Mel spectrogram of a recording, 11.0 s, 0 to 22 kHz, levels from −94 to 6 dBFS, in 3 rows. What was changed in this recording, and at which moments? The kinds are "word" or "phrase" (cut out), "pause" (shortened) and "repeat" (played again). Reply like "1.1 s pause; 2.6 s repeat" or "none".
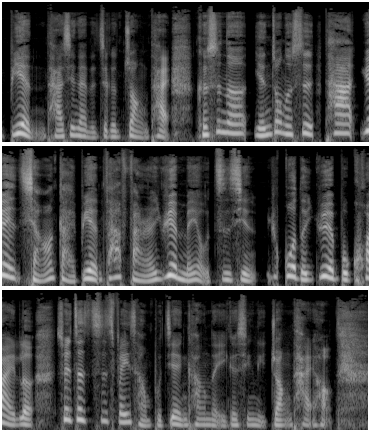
3.2 s pause

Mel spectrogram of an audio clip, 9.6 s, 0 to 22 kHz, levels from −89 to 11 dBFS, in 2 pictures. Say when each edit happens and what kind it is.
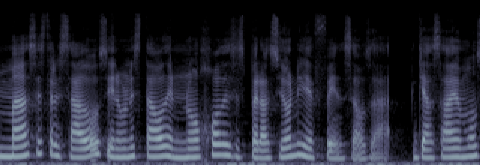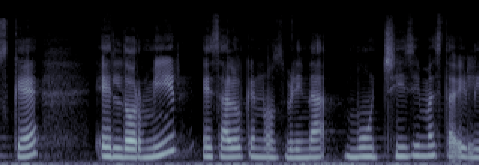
none

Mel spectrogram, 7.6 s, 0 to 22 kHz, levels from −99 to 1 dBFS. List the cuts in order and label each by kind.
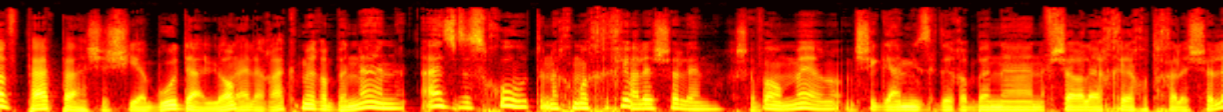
1.5 s word; 2.9 s word; 3.9 s word; 4.7 s word; 5.3 s word; 5.8 s word; 6.5 s word

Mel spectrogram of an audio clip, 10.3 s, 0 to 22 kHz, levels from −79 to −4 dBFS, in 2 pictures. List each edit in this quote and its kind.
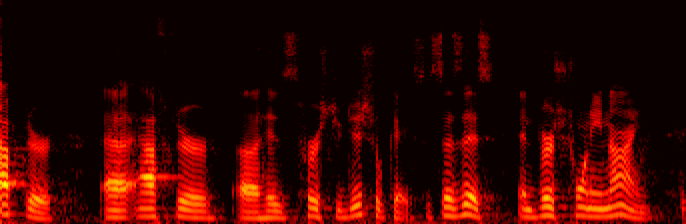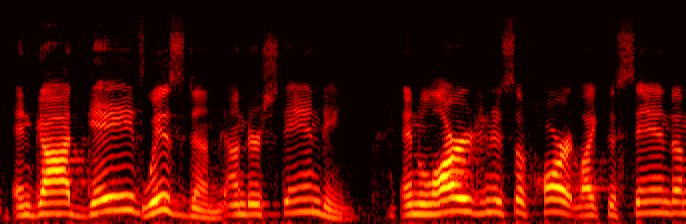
1.7 s pause; 2.2 s word; 6.2 s word; 6.8 s phrase

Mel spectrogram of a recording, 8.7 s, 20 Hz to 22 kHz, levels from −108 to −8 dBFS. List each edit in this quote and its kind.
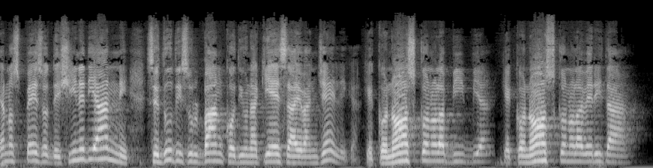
4.8 s pause; 6.6 s pause

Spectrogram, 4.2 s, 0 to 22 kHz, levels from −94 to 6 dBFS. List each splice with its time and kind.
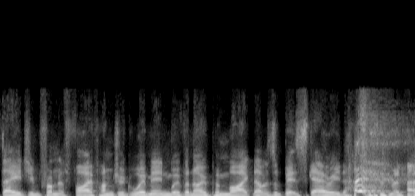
none

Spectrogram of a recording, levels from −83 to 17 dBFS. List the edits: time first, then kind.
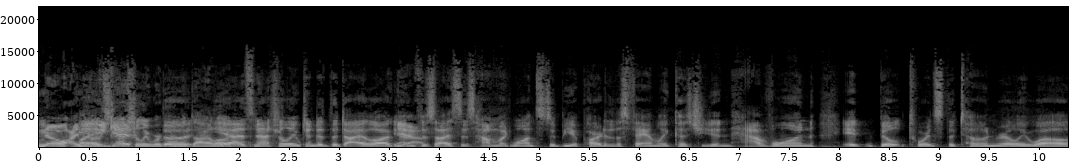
2.6 s word; 3.5 s word; 4.7 s word

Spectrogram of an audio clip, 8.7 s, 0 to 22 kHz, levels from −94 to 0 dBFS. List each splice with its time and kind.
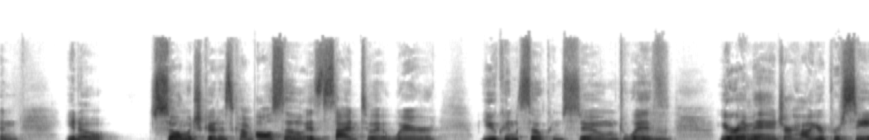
2.5 s phrase; 3.2 s word; 5.2 s word

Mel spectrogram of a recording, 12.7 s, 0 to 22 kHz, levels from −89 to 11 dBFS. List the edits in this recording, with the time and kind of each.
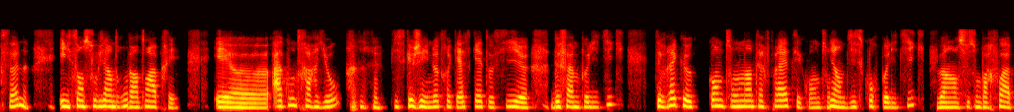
1.6 s word; 10.4 s word; 11.7 s word

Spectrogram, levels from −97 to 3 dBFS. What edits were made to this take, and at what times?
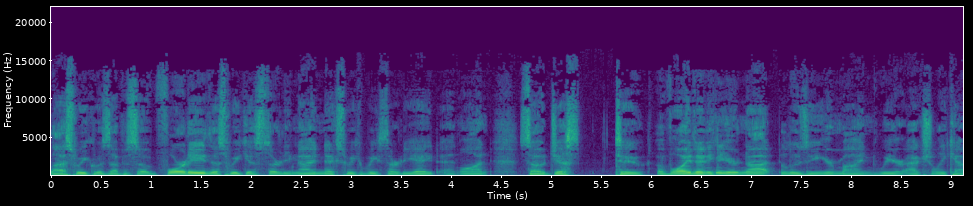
4.1 s word; 6.0 s pause; 6.6 s word; 7.3 s word

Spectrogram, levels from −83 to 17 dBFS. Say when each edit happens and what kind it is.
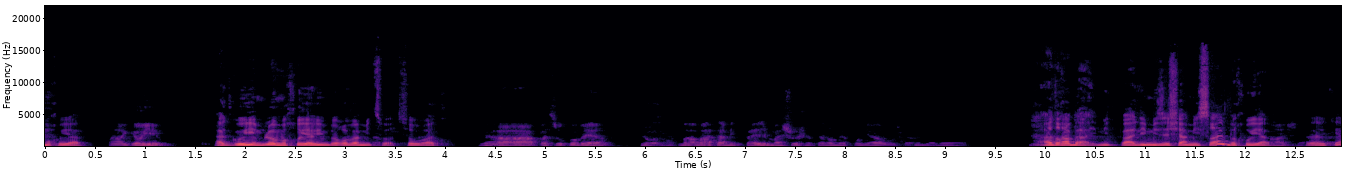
none

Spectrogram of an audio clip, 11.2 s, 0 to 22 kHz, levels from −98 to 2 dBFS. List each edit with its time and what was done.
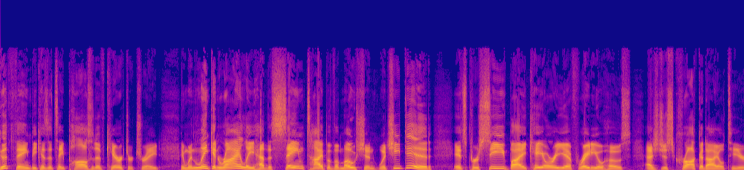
none

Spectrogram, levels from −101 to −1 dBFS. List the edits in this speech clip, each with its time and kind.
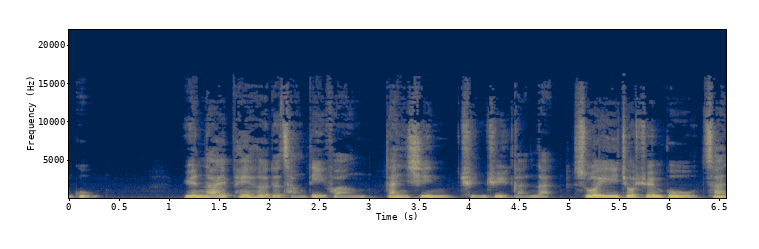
5.0 s pause

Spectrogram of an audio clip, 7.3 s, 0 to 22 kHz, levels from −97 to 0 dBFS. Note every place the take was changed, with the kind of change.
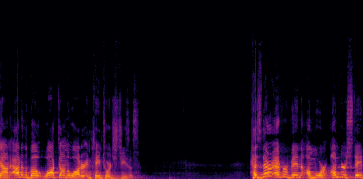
none

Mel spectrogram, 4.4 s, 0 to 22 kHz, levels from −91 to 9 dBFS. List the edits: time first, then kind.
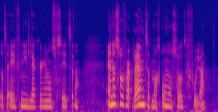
1.1 s word; 2.6 s phrase; 3.2 s word

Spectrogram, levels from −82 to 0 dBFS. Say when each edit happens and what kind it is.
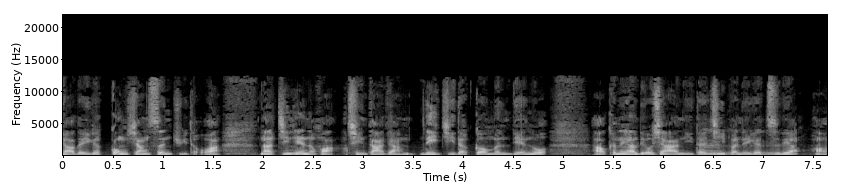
2.8 s word

